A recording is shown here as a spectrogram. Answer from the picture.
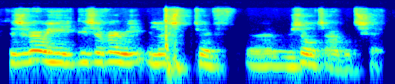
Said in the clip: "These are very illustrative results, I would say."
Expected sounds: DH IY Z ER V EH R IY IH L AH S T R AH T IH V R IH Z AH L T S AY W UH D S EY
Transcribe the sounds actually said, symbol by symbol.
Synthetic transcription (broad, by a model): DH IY Z ER V EH R IY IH L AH S T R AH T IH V R IH Z AH L T S AY W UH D S EY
